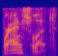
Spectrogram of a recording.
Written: branchlet

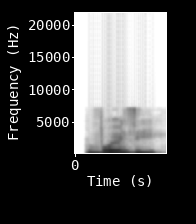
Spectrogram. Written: Voysey

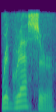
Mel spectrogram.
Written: regressor

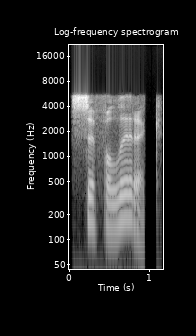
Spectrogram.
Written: syphilitic

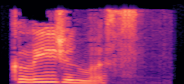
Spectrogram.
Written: collisionless

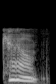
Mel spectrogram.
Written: Kemp

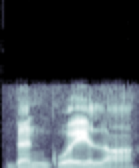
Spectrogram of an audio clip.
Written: Benguela

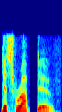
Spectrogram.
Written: disruptive

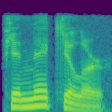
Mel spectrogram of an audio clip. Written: funicular

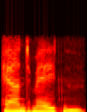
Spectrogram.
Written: handmaid

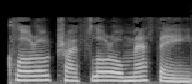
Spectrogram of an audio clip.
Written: chlorotrifluoromethane

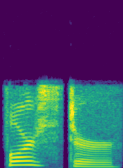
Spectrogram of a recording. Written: Forster

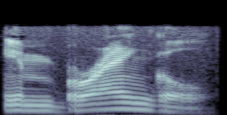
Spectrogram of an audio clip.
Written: embrangle

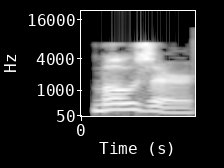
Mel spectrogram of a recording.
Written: Moser

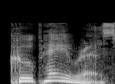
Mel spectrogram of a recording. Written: Couperus

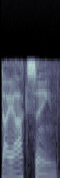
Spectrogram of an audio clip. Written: dioxane

